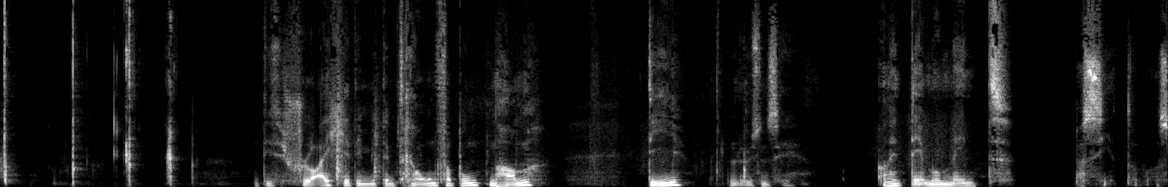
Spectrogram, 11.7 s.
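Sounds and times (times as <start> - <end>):
voice imitating a wet smacking noise: 0.0 - 2.0
speech: 2.6 - 5.5, 6.5 - 8.1, 8.8 - 10.2, 10.8 - 11.6.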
